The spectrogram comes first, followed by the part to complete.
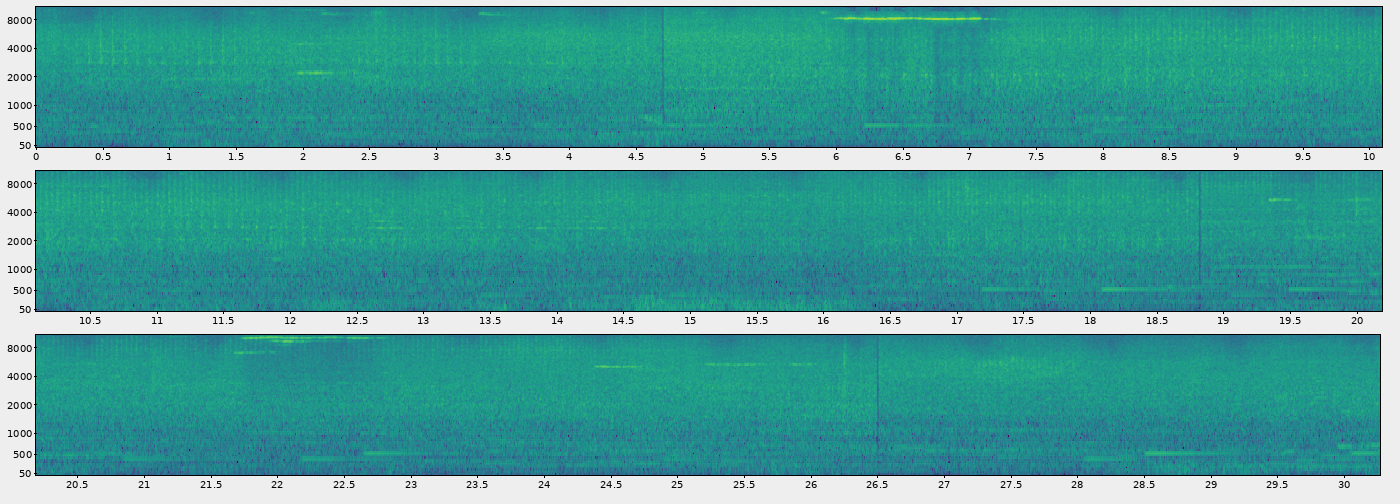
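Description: Outdoor street traffic noise, steady throughout, with a heavy vehicle passing about halfway through, its low sound swelling and fading.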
